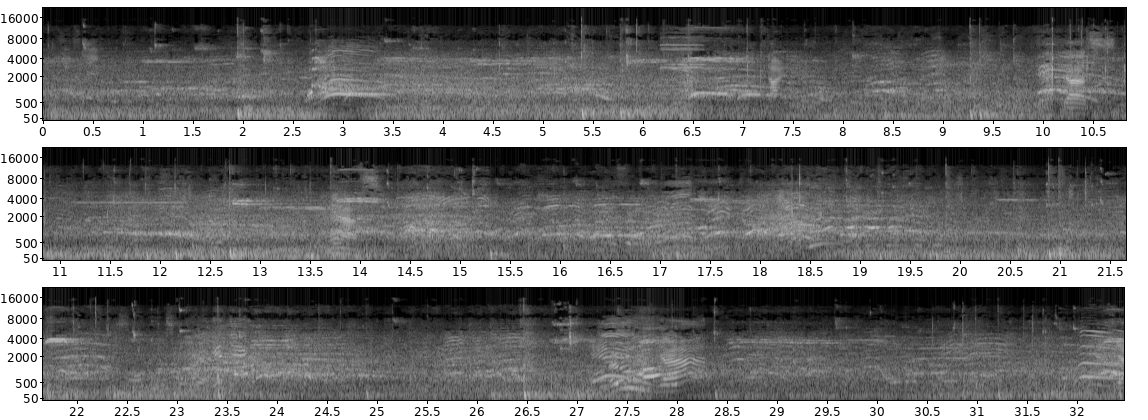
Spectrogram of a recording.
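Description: Indoor volleyball play in a large, echoing hall: repeated sharp thuds of hands striking the ball and the ball hitting the floor. Players call and shout over a steady bed of chatter from the surrounding courts.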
